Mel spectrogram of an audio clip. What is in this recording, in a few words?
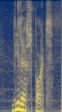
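"wielersport", Dutch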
